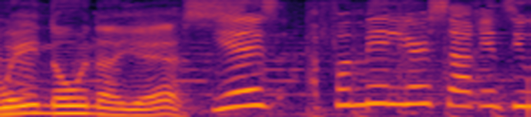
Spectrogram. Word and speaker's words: Waynona: Is that how you pronounce? No. Wayona. Waynona.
